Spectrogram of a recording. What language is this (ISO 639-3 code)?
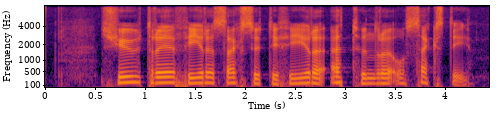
nor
